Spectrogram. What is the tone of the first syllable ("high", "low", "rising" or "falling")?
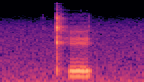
falling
